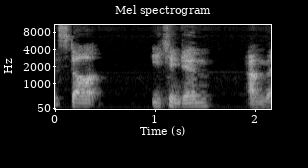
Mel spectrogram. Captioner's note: none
